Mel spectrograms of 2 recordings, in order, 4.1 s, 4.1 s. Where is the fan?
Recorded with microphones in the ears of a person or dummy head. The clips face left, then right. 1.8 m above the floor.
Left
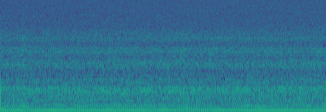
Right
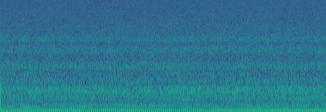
10° left (ahead or behind), 3.5 m.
